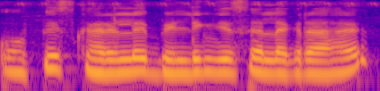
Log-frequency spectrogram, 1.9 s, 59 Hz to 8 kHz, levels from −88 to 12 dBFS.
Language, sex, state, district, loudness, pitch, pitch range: Hindi, male, Jharkhand, Ranchi, -14 LUFS, 165 Hz, 160-175 Hz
